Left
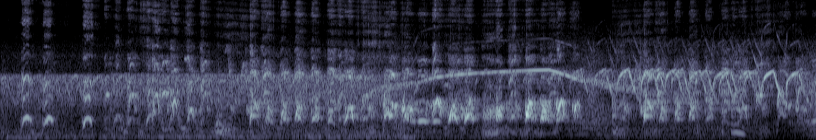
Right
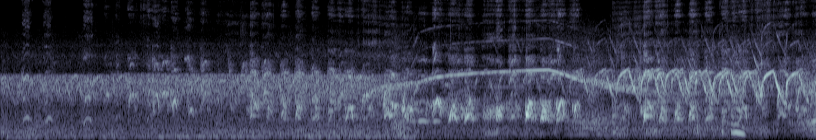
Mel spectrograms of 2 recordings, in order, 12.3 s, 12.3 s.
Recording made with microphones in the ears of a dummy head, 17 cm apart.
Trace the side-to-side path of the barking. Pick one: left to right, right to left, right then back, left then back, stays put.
left to right.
